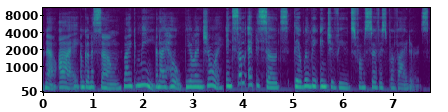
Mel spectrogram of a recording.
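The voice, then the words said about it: Jamaican accent with British touches. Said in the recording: “my distinct accent. You see, I am Jamaican with a little bit of British running through me.”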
